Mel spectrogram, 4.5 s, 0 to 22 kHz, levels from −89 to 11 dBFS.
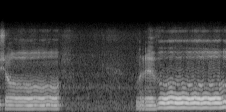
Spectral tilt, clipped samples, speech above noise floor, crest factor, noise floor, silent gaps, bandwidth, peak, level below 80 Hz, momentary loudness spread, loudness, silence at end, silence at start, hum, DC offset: -6 dB/octave; under 0.1%; 30 dB; 12 dB; -46 dBFS; none; 8 kHz; -4 dBFS; -60 dBFS; 12 LU; -16 LUFS; 0 s; 0 s; none; under 0.1%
